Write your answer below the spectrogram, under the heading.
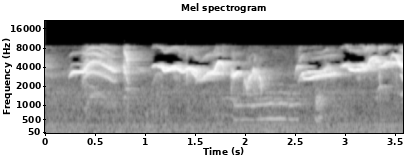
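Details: {'text': 'Oriental magpie-robin in competitive song with a tail-fanning display, countryside setting; three separated bursts of rich looping whistles and warbles, one part carrying a steady low pure tone beneath.'}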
